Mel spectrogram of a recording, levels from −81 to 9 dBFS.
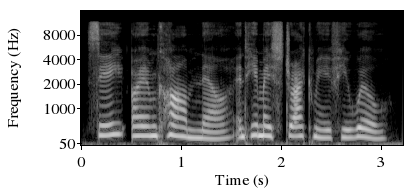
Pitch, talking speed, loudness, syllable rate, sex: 235 Hz, 240 wpm, -16 LUFS, 4.8 syllables/s, female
